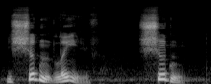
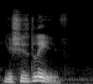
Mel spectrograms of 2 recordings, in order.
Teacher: notice the stress on shouldn't compared to should being weak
